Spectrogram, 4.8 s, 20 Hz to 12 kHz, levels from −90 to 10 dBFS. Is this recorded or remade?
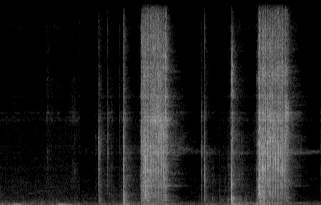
remade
